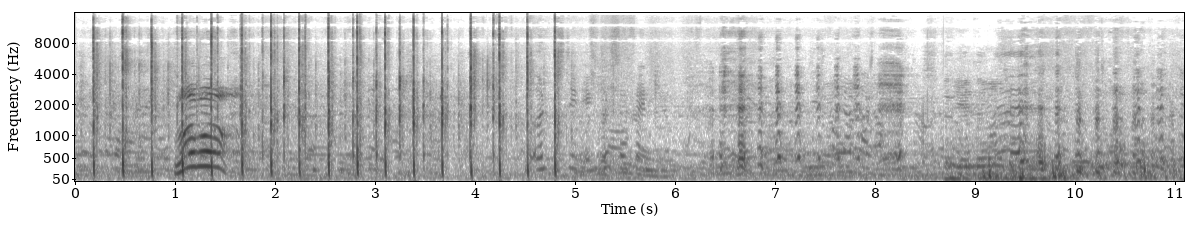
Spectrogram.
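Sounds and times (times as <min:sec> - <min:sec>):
people clapping: 0:00.0 - 0:05.0.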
